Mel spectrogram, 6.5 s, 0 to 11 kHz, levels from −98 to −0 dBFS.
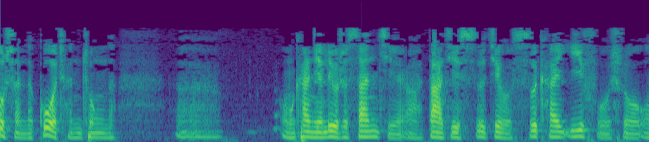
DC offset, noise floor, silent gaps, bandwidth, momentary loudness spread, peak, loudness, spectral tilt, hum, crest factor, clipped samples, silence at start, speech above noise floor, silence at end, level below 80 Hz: under 0.1%; -50 dBFS; none; 5.8 kHz; 16 LU; 0 dBFS; -21 LUFS; -10 dB/octave; none; 22 dB; under 0.1%; 0 s; 28 dB; 0 s; -48 dBFS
